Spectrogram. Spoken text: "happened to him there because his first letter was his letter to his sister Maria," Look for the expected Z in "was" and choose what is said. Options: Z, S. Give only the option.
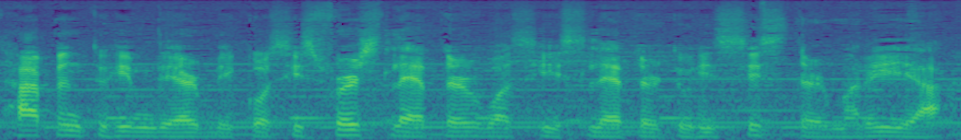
S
